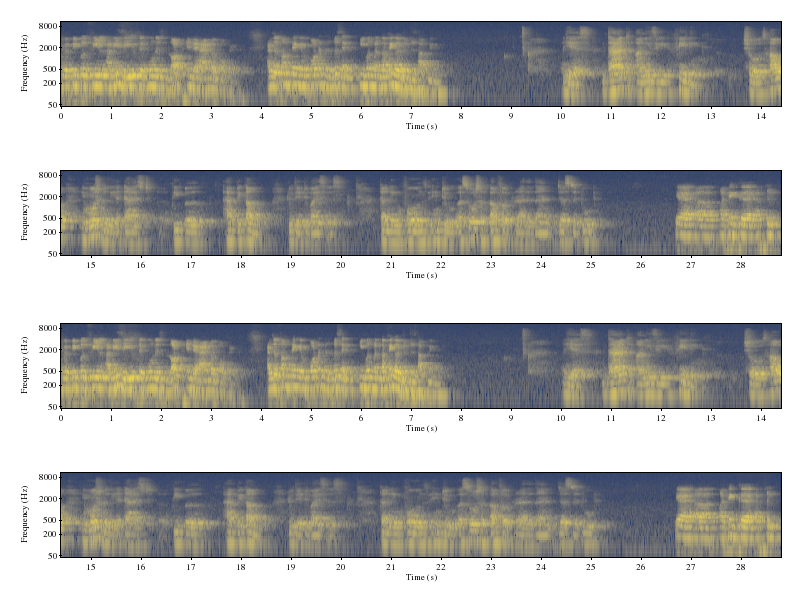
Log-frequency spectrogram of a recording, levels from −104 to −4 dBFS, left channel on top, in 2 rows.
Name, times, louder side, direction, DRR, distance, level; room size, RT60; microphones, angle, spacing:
voice 1, 0.0-3.4 3.8-7.6 26.7-28.6, equal, 40° right, -1 dB, 0.6 m, -25 dB
voice 2, 9.3-9.7 10.0-12.9 13.7-17.2 17.6-18.4 18.6-20.0 20.3-25.1, left 1 dB, 90° left, -2 dB, 0.9 m, -30 dB
2.7 x 2.1 x 2.8 m, 1.0 s
head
